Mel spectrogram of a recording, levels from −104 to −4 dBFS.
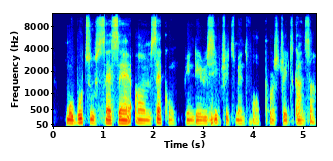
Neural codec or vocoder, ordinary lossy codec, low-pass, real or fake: none; Opus, 32 kbps; 10.8 kHz; real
